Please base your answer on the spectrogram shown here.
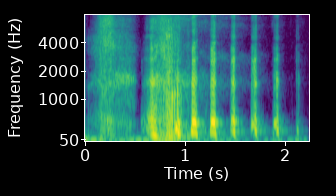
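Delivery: long, high-pitched laugh; real laughter. Real, not acted. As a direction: crack up at a shared callback. Both amused by the callback.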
